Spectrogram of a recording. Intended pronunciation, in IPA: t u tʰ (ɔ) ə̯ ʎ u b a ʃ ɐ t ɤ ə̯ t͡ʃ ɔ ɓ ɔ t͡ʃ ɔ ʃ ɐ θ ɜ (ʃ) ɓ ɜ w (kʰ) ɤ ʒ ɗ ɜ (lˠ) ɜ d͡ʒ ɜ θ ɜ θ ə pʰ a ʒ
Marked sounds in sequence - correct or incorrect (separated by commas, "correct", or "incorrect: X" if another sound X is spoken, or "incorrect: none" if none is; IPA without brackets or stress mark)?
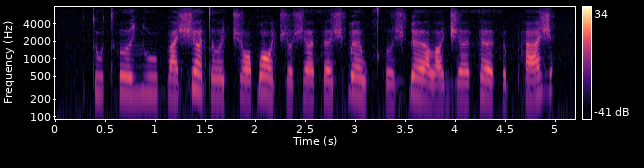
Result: incorrect: ɤ, correct, correct, correct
